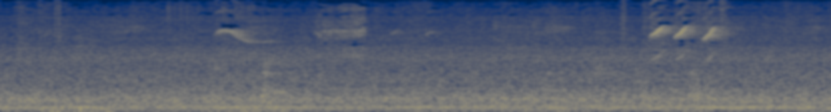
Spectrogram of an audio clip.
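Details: Captive Gouldian finch in a finch aviary: a high, thin downslurred call, then a rapid run of three sharp high chirps, set against constant low droning background noise.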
